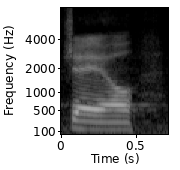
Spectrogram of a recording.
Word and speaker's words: Jael: And the word Jael rhymes with nail, and it's easy to remember the story this way, how that Sisera is running from the battle.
